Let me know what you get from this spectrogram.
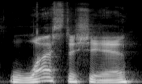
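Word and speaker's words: Worcestershire: Fun fact, I actually know how to say the the source from Britain that nobody knows how to pronounce. It's Worershere.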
